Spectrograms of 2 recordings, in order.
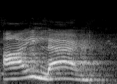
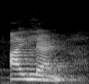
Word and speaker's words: island: Students, in this word S is silent, so don't read it island. This is island. Mostly students do this mistake, so this is island.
